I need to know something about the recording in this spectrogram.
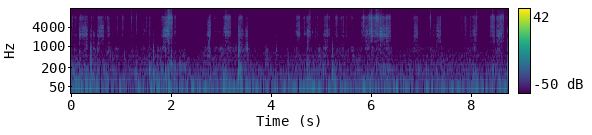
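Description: Paper yarn rustling and scratching as it is pulled through stitches with a 5 mm crochet hook: faint, irregular scratches and small clicks, with a couple of louder rustles.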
